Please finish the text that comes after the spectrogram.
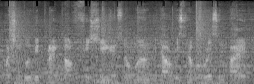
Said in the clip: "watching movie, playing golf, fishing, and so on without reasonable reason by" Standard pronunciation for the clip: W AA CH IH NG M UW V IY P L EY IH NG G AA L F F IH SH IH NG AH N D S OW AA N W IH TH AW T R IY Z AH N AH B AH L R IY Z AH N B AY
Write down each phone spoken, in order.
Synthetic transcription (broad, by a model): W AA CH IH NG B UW B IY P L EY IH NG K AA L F F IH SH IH NG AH N S OW AA N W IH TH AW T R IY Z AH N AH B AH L R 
